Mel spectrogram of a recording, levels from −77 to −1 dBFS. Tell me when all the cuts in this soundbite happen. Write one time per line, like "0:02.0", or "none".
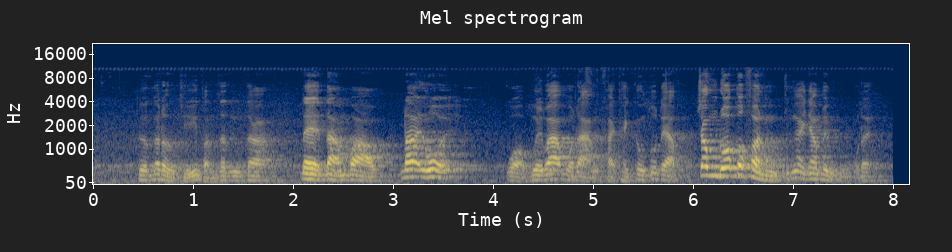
0:01.1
